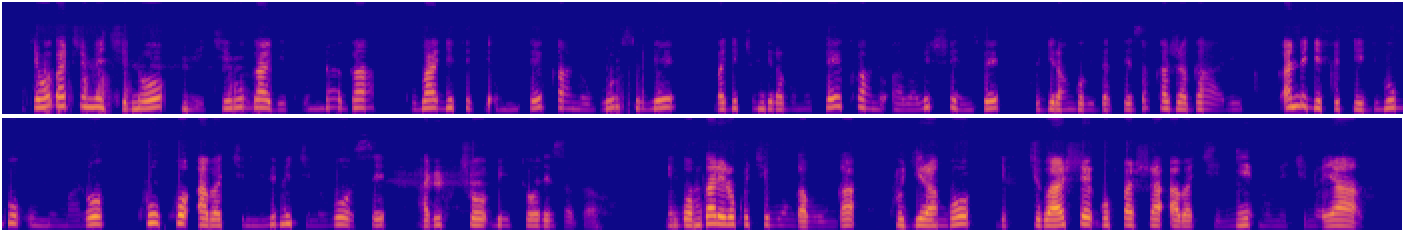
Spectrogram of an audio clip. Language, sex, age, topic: Kinyarwanda, female, 36-49, government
